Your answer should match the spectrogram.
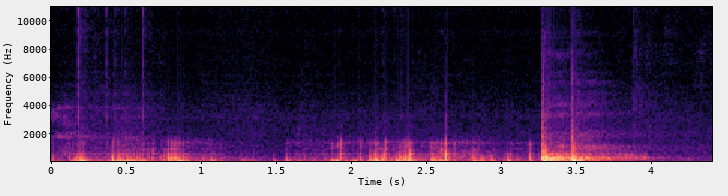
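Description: Handling noise on a roving handheld microphone as it is passed to the next questioner: a run of irregular thumps and knocks, loudest in a pair a little after three seconds in.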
